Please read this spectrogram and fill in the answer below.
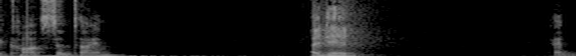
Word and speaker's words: Constantine: rites something he's done with it but yeah Constantine that's the right way to pronounce it oh uh zazo has completely disowned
